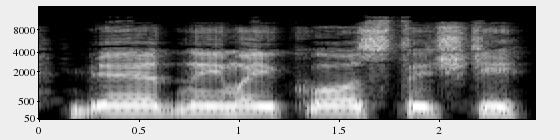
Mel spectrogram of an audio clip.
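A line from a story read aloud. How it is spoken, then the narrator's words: Groaning. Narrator (Russian): простонал он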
